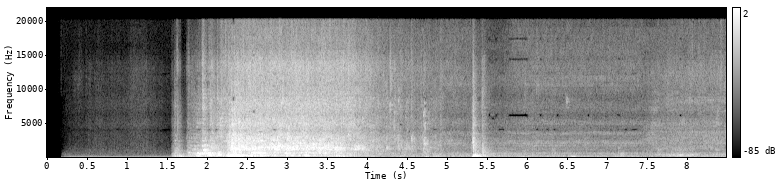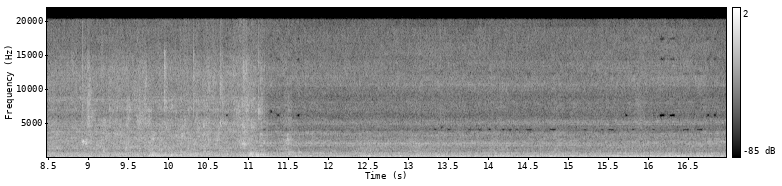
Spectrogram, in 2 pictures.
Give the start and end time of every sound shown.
[1.57, 5.20] toilet flushing
[5.78, 7.08] footsteps
[7.35, 11.50] running water

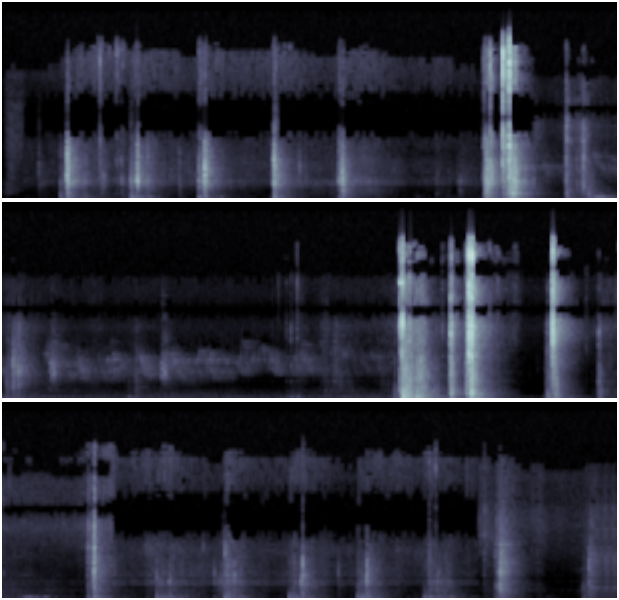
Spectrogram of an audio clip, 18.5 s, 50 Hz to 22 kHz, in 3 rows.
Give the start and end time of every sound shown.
[0.53, 3.91] footsteps
[4.79, 6.42] window
[10.04, 12.23] window
[12.51, 18.09] footsteps

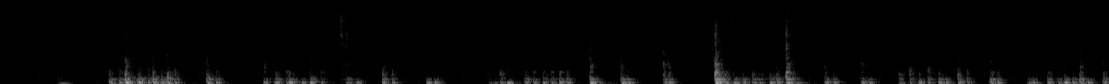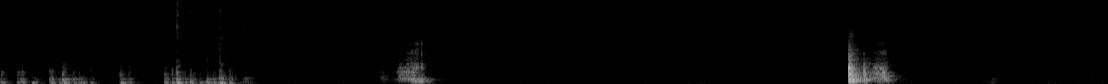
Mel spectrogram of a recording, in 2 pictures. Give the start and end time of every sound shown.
[1.03, 13.57] keyboard typing
[14.98, 15.47] cutlery and dishes
[19.46, 20.14] cutlery and dishes

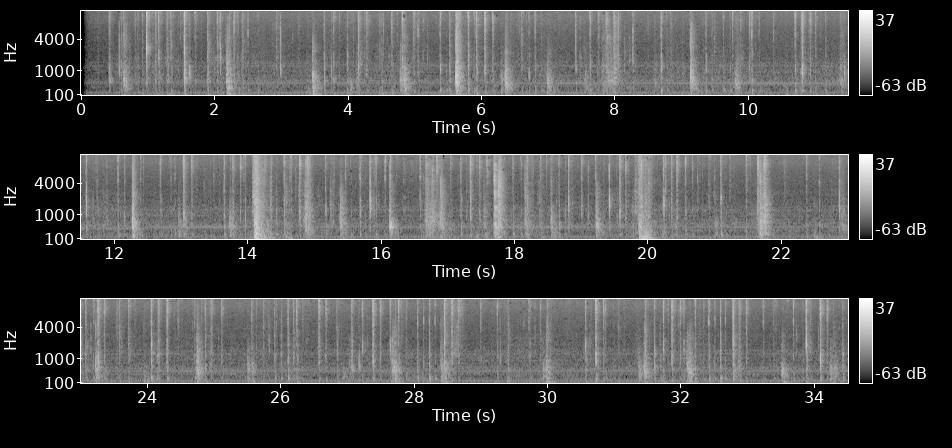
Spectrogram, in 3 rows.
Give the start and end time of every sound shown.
[0.03, 34.48] keyboard typing
[0.40, 7.92] footsteps
[9.07, 13.42] footsteps
[13.93, 15.76] window
[16.59, 18.44] window
[19.79, 20.36] window
[21.55, 22.04] window
[22.69, 34.52] footsteps

